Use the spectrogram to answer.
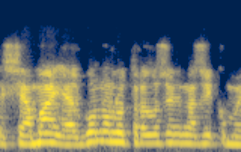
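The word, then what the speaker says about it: Shammai: primero era el famoso shamai ya en otros documentos ustedes van a encontrar escritos shamay con dos heces y sin h pero se pronuncia chamaya algunos lo traducen así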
